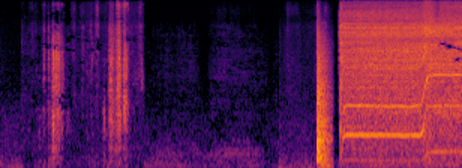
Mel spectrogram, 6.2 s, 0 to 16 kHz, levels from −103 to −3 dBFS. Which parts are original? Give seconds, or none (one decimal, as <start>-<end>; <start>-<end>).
3.0-4.8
